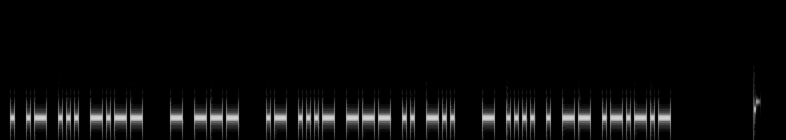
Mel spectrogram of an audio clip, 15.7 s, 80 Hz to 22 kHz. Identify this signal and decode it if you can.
Morse code, heard as a keyed tone, about 15 wpm, 700 Hz. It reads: EASY TO AVOID THEM.
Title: Sentences from Top 1000 Words - Review Part 6 - 15wpm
